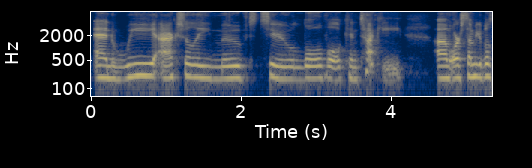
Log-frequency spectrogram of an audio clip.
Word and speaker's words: Louisville: first grade um and we actually moved to louisville kentucky or some people say louisville when i lived there i swear to god everyone called it louisville yeah am i saying it wrong i am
